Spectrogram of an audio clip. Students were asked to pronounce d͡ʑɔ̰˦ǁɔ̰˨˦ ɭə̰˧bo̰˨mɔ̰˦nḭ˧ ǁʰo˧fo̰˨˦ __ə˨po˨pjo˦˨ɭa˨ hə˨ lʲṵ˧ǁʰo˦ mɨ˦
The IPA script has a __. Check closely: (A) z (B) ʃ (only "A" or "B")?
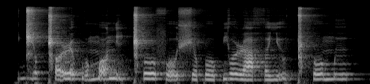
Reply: B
